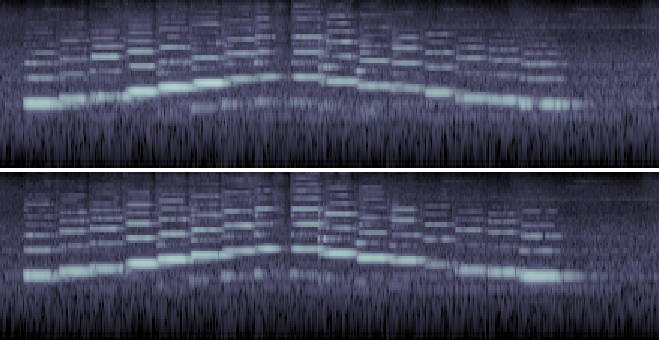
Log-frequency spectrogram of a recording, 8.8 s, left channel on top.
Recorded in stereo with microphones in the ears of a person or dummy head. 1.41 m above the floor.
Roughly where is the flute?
Right.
